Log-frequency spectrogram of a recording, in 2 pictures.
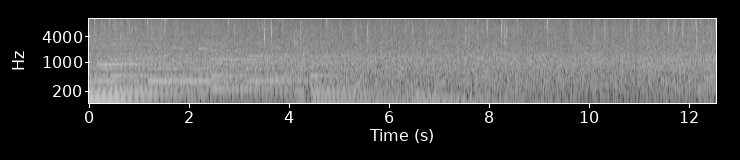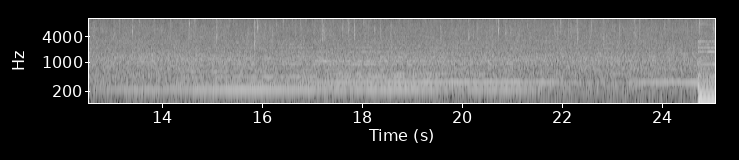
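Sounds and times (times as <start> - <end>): steady synth-like note: 0.0 - 8.8
held low music note: 0.0 - 9.1, 24.7 - 25.0
steady rain falling: 0.0 - 25.0.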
